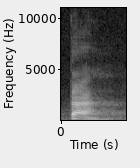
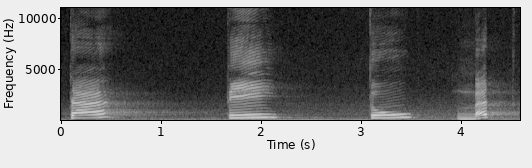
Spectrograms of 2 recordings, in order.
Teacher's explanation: huruf ta keluar dengan menyentuhkan ujung lidah kita dengan gusi-gusi gigi seri bagian atas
